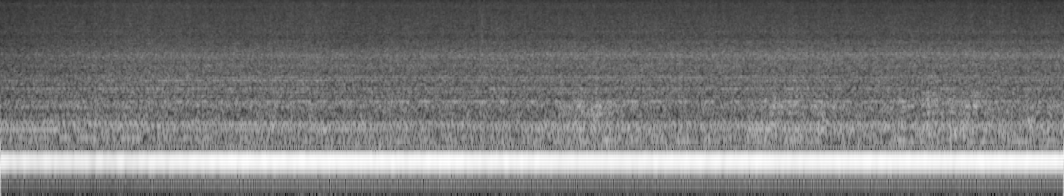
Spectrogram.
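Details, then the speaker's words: Speed Queen washer washing sheets, low-speed spin: smooth deep constant motor hum resonating strongly, no knocking or grinding; a very good normal low-speed spin, possibly near an older Whirlpool belt-drive's high spin speed. "Yeah, but even with low speed, it's honestly a very good spin."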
